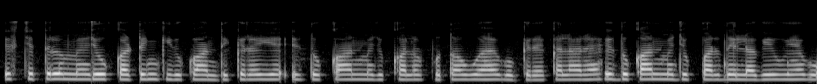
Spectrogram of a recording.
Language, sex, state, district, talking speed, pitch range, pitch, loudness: Hindi, female, Bihar, Begusarai, 240 wpm, 225-235 Hz, 230 Hz, -19 LUFS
